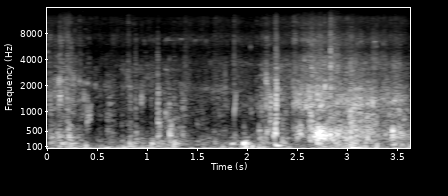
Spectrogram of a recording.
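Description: Water laps gently against a boat's hull.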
